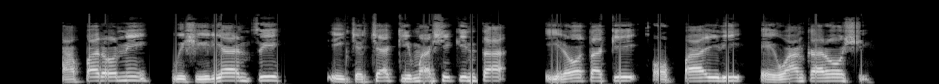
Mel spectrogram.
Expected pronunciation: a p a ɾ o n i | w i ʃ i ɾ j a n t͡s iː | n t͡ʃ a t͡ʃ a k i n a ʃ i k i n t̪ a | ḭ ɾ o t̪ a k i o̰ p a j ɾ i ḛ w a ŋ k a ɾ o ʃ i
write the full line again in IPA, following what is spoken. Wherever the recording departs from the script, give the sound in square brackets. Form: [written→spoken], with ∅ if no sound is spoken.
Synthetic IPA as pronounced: a p a ɾ o n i | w i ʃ i ɾ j a n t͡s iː | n t͡ʃ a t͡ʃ a k i [n→m] a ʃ i k i n t̪ a | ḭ ɾ o t̪ a k i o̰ p a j ɾ i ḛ w a ŋ k a ɾ o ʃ i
